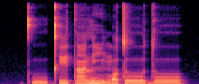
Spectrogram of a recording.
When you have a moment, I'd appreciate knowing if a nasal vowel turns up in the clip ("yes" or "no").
yes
